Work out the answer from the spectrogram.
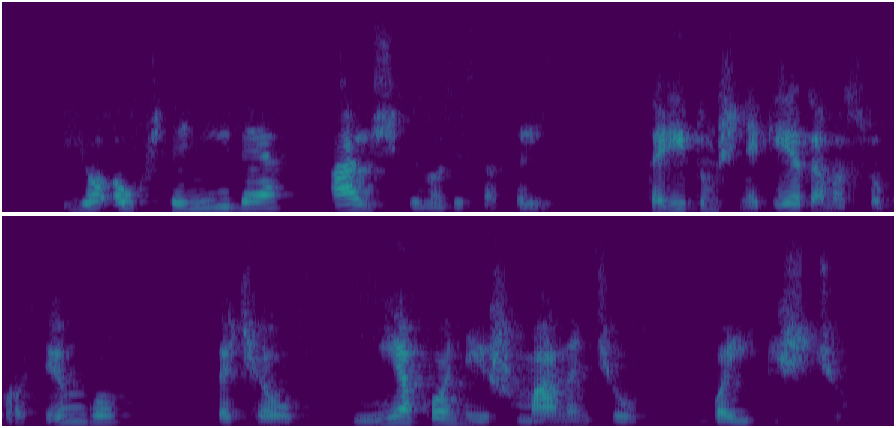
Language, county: Lithuanian, Vilnius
